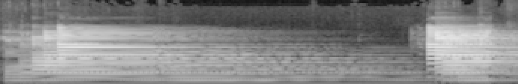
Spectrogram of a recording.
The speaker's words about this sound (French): Je me suis juste mis en position intermédiaire aigu-milieu pour avoir un son hors phase, un petit peu type stratoïde, avec beaucoup de reverb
